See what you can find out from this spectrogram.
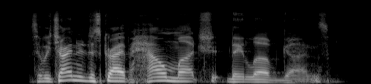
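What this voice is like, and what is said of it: Usual voice. Nothing is said of it.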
